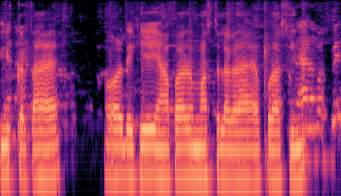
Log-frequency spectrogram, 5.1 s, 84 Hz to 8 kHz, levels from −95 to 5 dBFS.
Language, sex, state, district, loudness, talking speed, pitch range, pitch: Hindi, male, Bihar, Kishanganj, -15 LUFS, 165 wpm, 125-135 Hz, 130 Hz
